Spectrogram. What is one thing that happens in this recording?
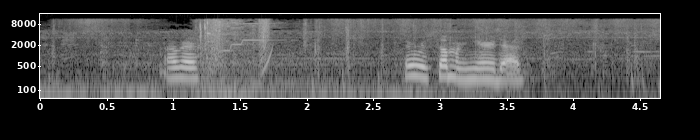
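A young woman speaks briefly with animation into a close microphone.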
